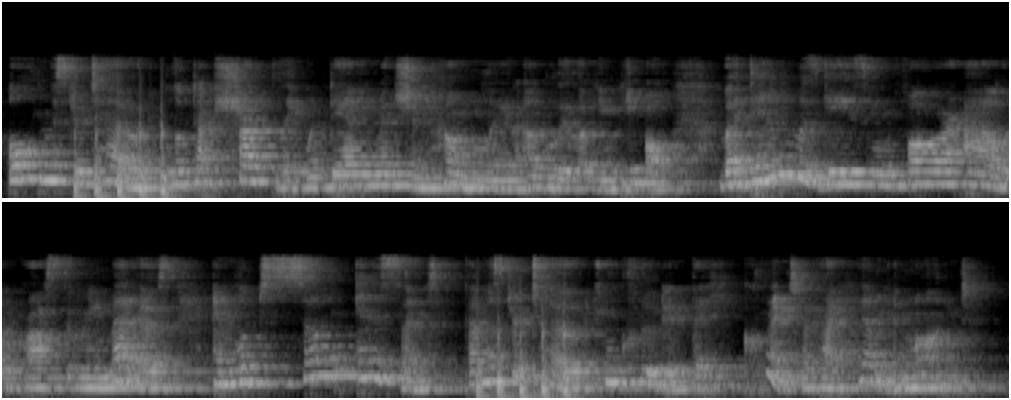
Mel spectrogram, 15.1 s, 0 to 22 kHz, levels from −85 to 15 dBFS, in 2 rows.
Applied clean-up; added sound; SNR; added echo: none; Knock; 6 dB; reverberation time 1.0 s.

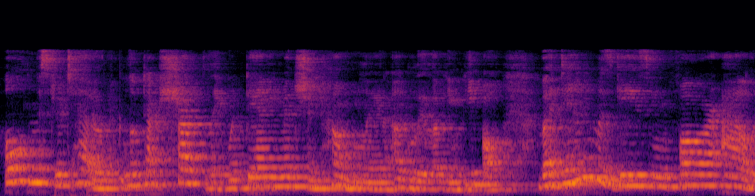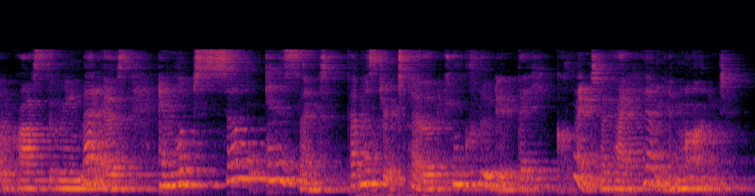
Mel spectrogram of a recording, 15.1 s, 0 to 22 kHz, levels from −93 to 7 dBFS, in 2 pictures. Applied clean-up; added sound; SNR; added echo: neural separator model SepFormer DNS4.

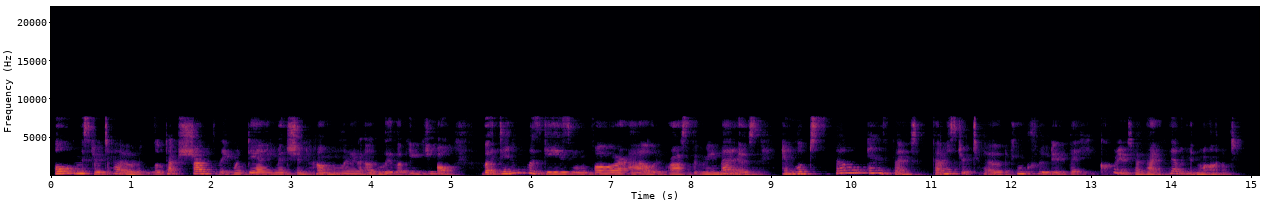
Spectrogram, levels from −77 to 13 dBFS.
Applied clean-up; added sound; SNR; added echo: neural mask model DeepFilterNet 3.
